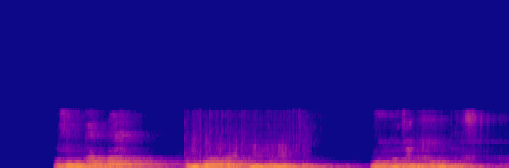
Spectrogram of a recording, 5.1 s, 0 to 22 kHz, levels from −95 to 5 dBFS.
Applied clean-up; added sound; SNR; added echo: neural separator model SepFormer DNS4.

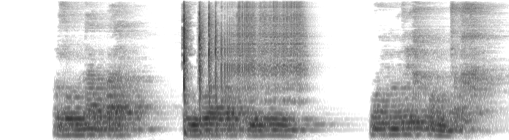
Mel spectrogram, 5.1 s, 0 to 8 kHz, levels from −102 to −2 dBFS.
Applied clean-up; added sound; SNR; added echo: classical method WPE with log-MMSE.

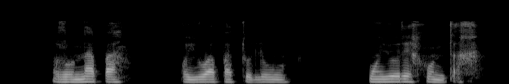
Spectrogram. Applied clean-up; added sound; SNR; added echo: none; none; none; none.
